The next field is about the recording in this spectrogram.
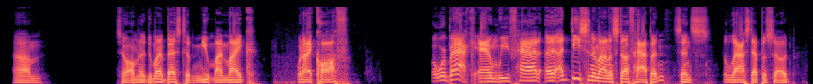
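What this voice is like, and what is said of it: Stuffy, congested sick voice. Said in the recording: “You could probably hear it in my voice. I am a little stuffy. ... I've been sick for like the past week.”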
